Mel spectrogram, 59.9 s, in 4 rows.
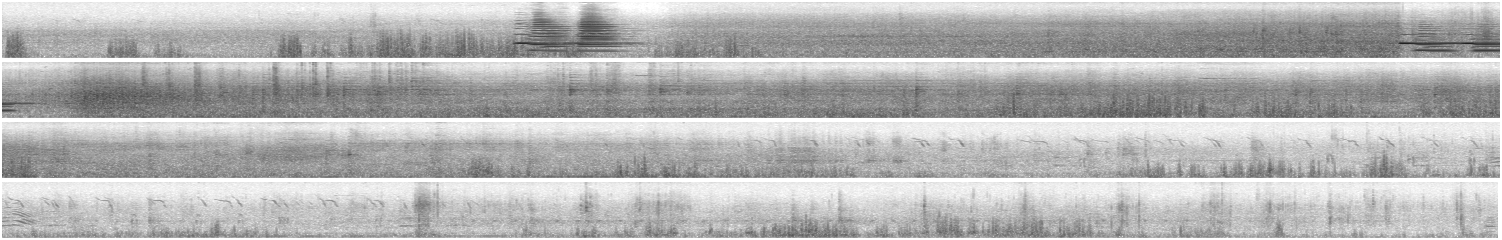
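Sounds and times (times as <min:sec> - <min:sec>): train coaches rumbling past: 0:00.0 - 0:59.9
train horn blasts: 0:05.1 - 0:06.6, 0:14.0 - 0:15.5
wheels clicking over rails: 0:15.3 - 0:44.2.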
